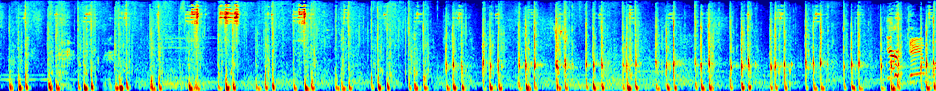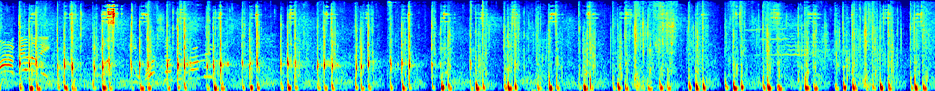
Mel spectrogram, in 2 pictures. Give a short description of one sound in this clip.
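Horse hooves pound rapidly on a muddy road.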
